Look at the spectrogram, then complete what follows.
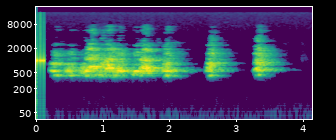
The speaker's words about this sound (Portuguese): Uma cachorrada aí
